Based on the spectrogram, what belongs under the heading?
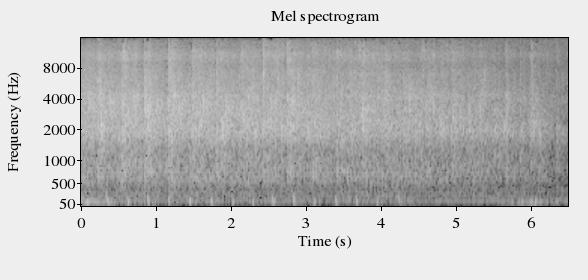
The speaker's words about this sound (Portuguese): Você pode dar um aplauso para Ele? Aleluia! Aleluia.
